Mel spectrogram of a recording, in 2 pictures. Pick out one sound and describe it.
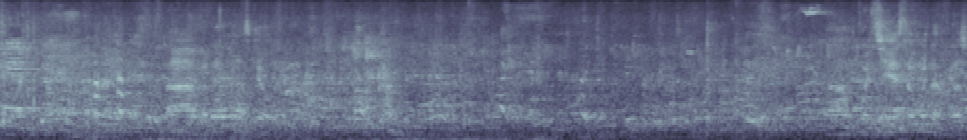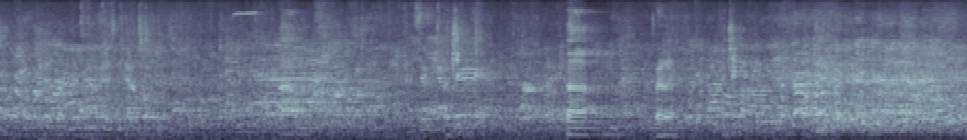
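A young man recites a poem with feeling through a microphone and loudspeakers.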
